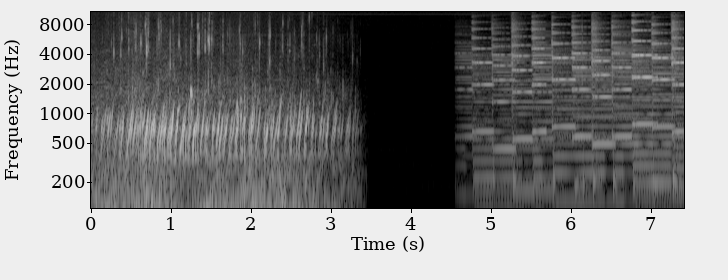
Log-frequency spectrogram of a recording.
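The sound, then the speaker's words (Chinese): Liquid gurgles and bubbles in a dense, steady churn for about three seconds, then cuts off. After a short silence, music with bright, sustained tones begins. No one speaks. “我们即将抵达下个关卡——呼噜冒泡中。”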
